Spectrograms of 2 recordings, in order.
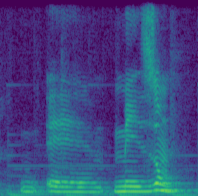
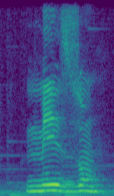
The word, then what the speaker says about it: maison: Por ejemplo, maison, maison, que significa casa. Maison. En esta palabra tienen la combinación A con I, que se pronuncia E, esa S, que es como la Z de un moscardón, y la ON, que es una nasal, que se pronuncia ON, sin pronunciar demasiado la N.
